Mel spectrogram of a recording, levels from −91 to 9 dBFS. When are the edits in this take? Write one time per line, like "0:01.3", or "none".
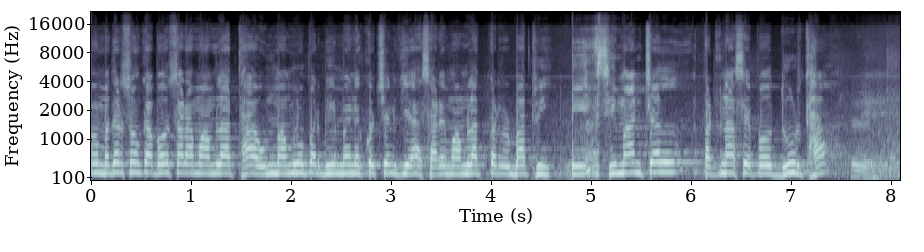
0:04.8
